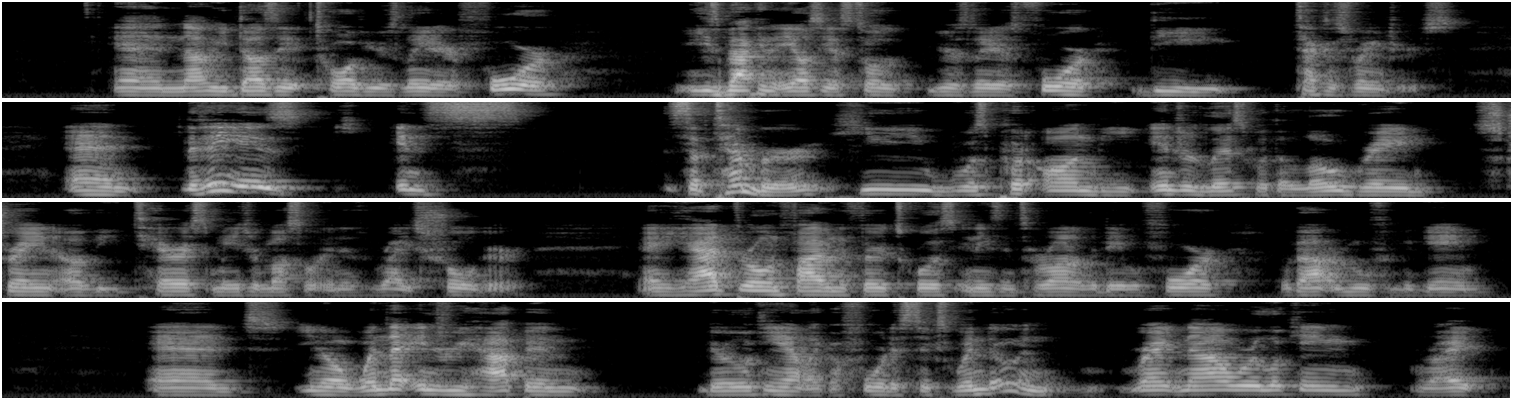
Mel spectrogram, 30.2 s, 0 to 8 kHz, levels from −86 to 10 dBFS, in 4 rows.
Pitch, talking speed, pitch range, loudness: 110 Hz, 180 wpm, 105-120 Hz, -23 LUFS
